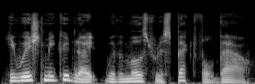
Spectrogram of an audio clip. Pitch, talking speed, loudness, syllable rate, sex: 135 Hz, 235 wpm, -16 LUFS, 5.0 syllables/s, female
